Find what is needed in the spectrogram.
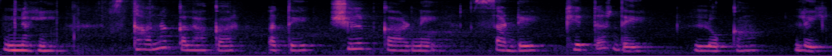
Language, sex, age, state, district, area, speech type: Punjabi, female, 18-30, Punjab, Fazilka, rural, spontaneous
